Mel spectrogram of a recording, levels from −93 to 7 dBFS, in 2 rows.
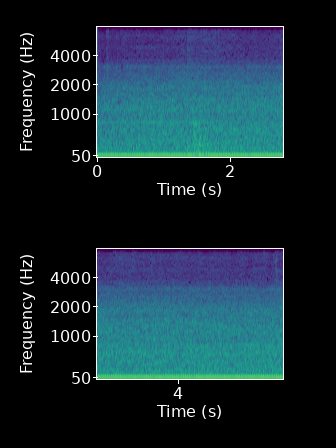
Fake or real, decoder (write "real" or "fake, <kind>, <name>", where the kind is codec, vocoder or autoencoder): real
